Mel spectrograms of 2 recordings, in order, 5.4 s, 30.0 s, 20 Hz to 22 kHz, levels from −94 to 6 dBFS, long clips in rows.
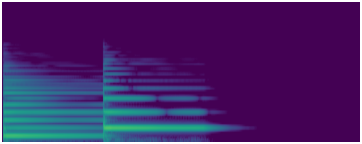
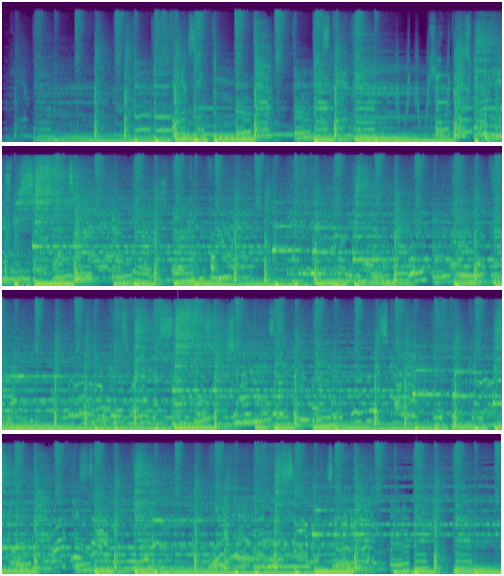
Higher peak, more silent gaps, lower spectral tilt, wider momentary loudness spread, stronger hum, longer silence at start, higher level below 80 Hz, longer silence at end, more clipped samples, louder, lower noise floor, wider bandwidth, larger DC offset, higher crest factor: second, -18 dBFS vs 0 dBFS; neither; first, -6.5 dB/octave vs -5 dB/octave; first, 12 LU vs 6 LU; neither; second, 0 s vs 0.2 s; second, -70 dBFS vs -18 dBFS; first, 2.15 s vs 0 s; neither; second, -31 LUFS vs -15 LUFS; first, -84 dBFS vs -37 dBFS; second, 4.9 kHz vs 17 kHz; neither; about the same, 14 dB vs 14 dB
